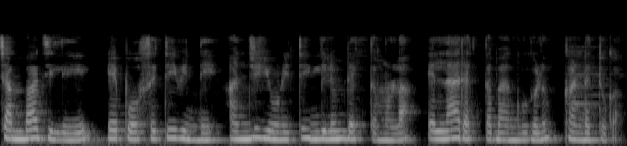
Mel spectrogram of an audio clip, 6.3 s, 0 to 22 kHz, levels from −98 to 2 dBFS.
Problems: low volume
